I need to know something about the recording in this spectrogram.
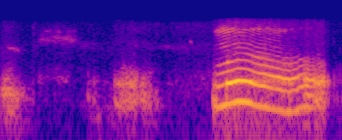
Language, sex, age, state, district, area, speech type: Odia, female, 30-45, Odisha, Sambalpur, rural, conversation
